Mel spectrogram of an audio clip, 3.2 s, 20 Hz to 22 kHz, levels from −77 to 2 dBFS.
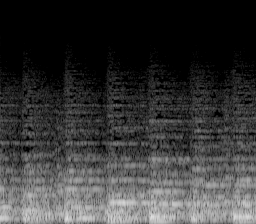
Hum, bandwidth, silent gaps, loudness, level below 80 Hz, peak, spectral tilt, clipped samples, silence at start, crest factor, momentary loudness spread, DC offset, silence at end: none; 6.4 kHz; none; -18 LUFS; -30 dBFS; -2 dBFS; -10 dB/octave; under 0.1%; 0 s; 14 dB; 3 LU; under 0.1%; 0 s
